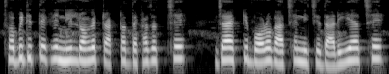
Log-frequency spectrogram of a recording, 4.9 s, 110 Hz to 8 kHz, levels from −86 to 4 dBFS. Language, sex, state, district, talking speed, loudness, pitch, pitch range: Bengali, female, West Bengal, Alipurduar, 170 wpm, -16 LUFS, 245 Hz, 220-265 Hz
